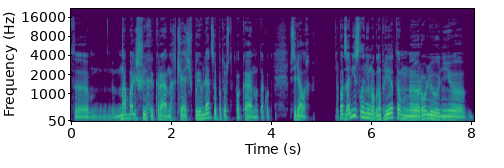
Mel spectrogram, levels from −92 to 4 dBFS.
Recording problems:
uneven, jittery; strongly; from 1.5 to 7.5 s

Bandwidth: 16 kHz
